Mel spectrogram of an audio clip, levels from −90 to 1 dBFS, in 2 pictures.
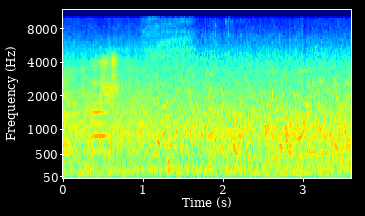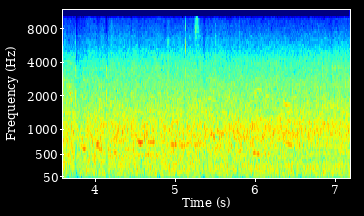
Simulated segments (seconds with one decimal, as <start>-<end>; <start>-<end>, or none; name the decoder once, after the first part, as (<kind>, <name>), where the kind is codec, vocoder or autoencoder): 0.0-1.2 (vocoder, Vocos)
